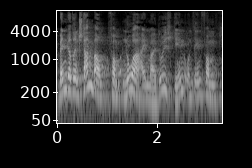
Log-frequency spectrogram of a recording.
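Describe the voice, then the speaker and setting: A man leads a Bible lesson before a live group, his slightly high voice swinging widely up and down as he quizzes them and echoes back their answers. The room is echoey, with a faint hum of ambience behind him. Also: animated, normal speed. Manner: keeps asking the group questions, repeats their answers; emphatic repetitions. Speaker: Bible study teacher.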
